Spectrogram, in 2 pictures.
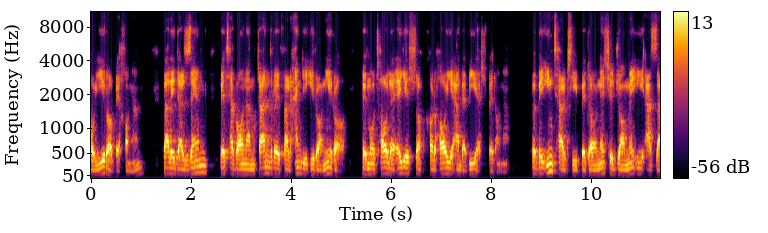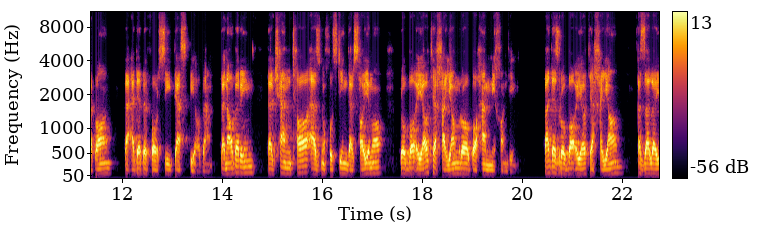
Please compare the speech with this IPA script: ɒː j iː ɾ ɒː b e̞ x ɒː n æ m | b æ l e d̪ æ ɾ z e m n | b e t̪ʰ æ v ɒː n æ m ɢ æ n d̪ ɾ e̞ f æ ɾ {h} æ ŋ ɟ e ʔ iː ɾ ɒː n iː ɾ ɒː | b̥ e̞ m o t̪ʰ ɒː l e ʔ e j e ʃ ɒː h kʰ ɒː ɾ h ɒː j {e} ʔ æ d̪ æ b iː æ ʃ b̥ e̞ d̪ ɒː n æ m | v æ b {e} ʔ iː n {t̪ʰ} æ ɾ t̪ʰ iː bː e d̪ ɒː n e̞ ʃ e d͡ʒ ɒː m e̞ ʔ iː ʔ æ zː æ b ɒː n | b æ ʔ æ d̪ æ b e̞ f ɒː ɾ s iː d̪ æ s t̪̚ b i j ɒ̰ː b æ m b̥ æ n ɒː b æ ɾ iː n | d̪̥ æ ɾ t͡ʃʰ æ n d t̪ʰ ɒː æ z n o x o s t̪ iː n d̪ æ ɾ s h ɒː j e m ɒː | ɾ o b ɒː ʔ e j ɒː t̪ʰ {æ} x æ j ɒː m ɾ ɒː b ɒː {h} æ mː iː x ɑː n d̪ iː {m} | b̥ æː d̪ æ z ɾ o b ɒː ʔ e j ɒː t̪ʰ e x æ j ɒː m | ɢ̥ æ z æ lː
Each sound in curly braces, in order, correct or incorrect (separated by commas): correct, correct, correct, correct, incorrect, correct, correct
